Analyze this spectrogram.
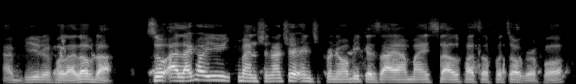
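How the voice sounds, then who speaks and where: A man's voice: medium pitch, animated, fast talker, a little mellow, no room sound, lo-fi sound. A young man interviewing a guest in a casual chat, friendly and enthusiastic.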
